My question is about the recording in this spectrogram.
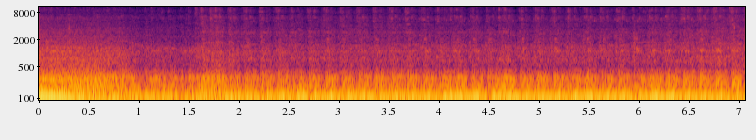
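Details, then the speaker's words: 2000 Chevrolet Silverado after spark plug and thermostat change for hesitation and overheating: low, heavy idle with slightly uneven, lumpy beat; still running a little rough. "man this this trucks is still running it's running a little bit rough it's still acting like four key looking for the trash can"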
